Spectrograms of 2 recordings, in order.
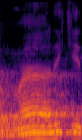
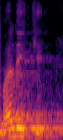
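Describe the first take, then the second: First: The first vowel is drawn out long. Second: The first vowel is kept short. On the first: God is praised as the owner. "ada dua bacaan" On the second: God is praised as the ruler. "ada dua bacaan"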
